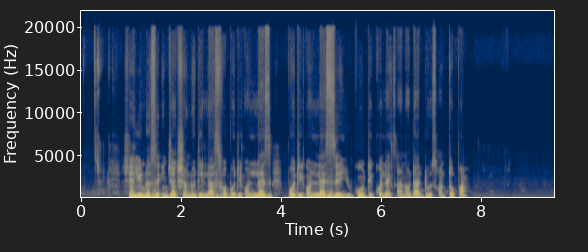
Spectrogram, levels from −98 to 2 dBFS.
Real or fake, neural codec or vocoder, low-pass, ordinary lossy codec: fake; autoencoder, 48 kHz, 128 numbers a frame, DAC-VAE, trained on Japanese speech; none; none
